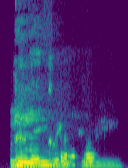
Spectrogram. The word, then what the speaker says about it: played: Don't pronounce the e, only the d. Played. Played.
